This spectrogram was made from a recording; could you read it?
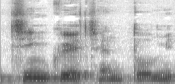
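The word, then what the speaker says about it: Cinquecento: チンクエチェントみたいになっていて、で、個人的には、そのクラシックの現代版を作るっていう意味では、チンクが一番うまくやってる気がする。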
